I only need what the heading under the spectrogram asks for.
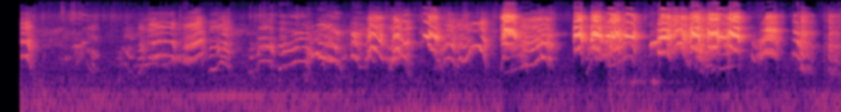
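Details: Several Indian ringneck parakeets in a free-flying aviary screech together: harsh, rasping squawks and shrill chattering, overlapping in quick bursts that grow louder and denser toward the end.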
